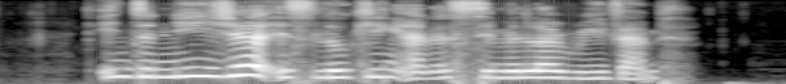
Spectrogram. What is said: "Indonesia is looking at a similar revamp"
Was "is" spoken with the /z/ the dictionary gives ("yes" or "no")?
no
